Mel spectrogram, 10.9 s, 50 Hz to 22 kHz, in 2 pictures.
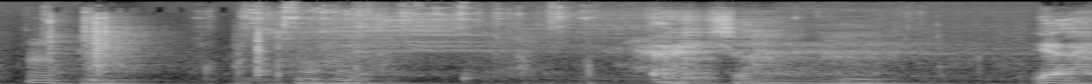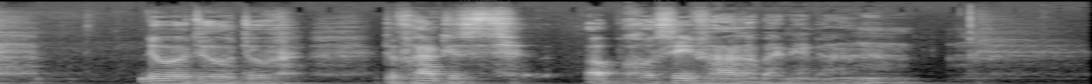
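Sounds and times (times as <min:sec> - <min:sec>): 
speech: 0:00.2 - 0:00.6, 0:01.5 - 0:02.1, 0:03.3 - 0:04.6, 0:05.2 - 0:10.1
keys jangling as an office door is locked: 0:01.0 - 0:05.8.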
